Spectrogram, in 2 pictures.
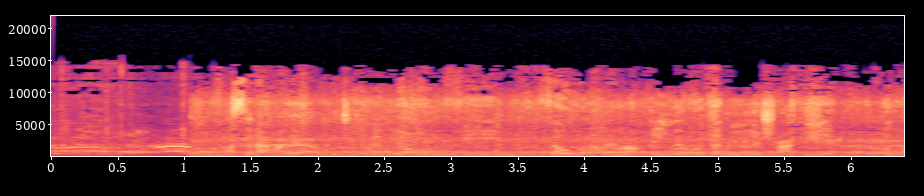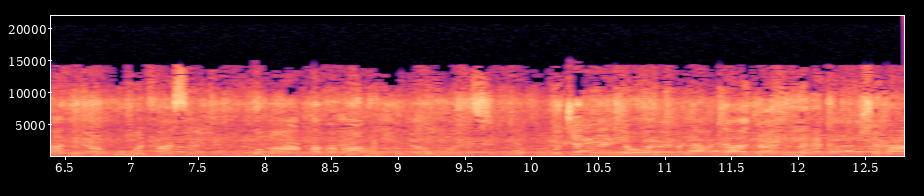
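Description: A middle-aged woman speaks forcefully and close up.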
